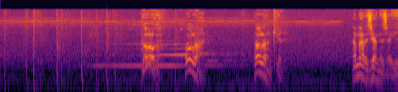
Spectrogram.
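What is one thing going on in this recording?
Footsteps rustle through dense foliage.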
